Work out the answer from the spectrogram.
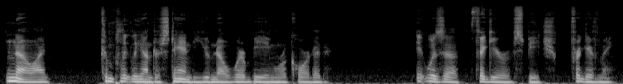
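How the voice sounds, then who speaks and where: A man's voice: fairly low pitch, moderate pace, a little mellow, lightly acted. Polite, probing military captain played by a man. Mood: probing, patient. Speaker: interviewer. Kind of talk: audio drama interview.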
